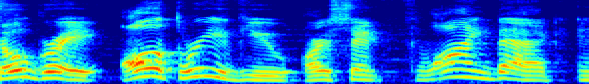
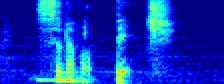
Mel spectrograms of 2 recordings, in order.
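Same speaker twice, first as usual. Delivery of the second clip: muttering quietly under breath, lower and quieter; 4 semitones lower, 7 dB quieter than usual. Voicing a character who stops after a reply: mumbling under breath. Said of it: "mumbles under his breath".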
